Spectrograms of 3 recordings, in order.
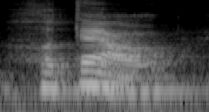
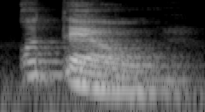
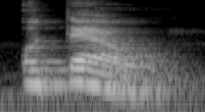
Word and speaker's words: hotel: last thing here is the h letter in Portuguese it is silent so we don't say like in English hotel we say hotel hotel okay got it and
